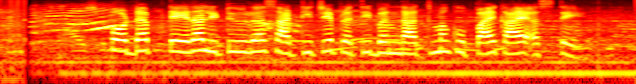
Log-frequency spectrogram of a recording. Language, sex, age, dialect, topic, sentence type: Marathi, female, 18-24, Standard Marathi, agriculture, question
